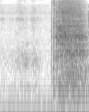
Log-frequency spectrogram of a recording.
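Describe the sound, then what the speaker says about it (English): Platinum Izumo fountain pen with a coarse nib writing on paper, a quiet scratchy scrape that sharpens into a louder, close-up rub of nib on paper partway through. "Here we go with the writing sample for the Platinum Izumo"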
